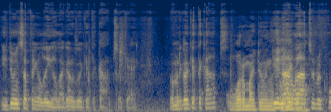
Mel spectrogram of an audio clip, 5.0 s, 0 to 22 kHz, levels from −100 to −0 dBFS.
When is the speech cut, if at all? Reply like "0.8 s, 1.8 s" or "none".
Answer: none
